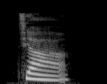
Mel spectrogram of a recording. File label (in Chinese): "驾", Chinese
